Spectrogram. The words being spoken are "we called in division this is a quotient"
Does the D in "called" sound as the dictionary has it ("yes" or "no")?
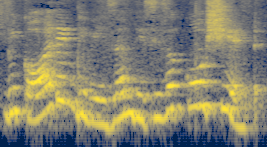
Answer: no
